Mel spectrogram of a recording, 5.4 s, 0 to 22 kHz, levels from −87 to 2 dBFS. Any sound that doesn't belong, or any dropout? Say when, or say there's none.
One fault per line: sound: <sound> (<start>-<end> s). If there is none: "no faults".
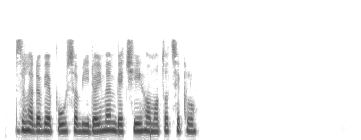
no faults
